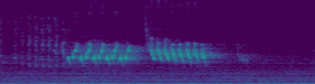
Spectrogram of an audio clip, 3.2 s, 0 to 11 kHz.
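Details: House Wren (Troglodytes aedon) giving its bubbling call, two quick bursts of rapid, high chattering notes of about half a second each, with faint low background rumble; it calls 9 to 11 times per minute during the breeding season.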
